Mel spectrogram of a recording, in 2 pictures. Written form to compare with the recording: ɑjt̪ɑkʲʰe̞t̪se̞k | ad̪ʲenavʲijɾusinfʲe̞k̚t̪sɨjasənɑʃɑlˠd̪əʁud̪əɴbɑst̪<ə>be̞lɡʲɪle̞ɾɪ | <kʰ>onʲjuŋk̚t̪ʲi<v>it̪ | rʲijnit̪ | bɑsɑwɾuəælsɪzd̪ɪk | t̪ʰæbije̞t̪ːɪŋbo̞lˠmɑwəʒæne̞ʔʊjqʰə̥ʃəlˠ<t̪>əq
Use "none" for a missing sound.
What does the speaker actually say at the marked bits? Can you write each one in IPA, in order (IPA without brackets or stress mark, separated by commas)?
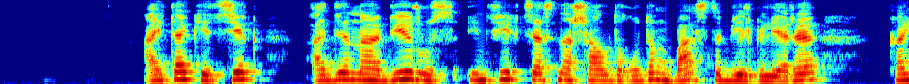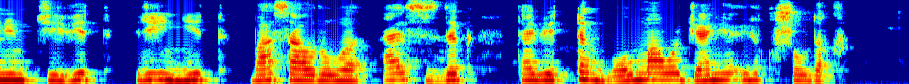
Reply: ə, kʰ, v, d̪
